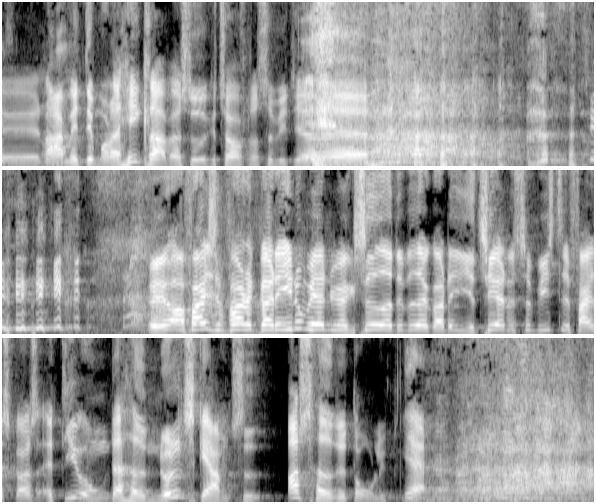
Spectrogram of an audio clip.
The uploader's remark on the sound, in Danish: Afsnittet er optaget live på Comedy Zoo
